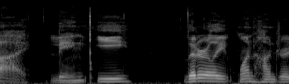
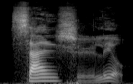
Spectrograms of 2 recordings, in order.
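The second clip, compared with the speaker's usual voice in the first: slow, loud and higher, drawn out; slow model pronunciation; 6 semitones higher, 10 dB louder, much slower than usual. Shown as a demonstration. Teacher giving the practice answer, slow loud model pronunciation. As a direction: project each syllable slowly for learners.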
